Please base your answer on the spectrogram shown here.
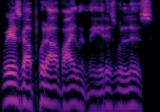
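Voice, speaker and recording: A man with a fairly low voice and a blocked-up nose speaks quickly while hosting an informal livestream about fight betting. He reads viewer comments out loud in a chill, slangy way, cursing without restraint.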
